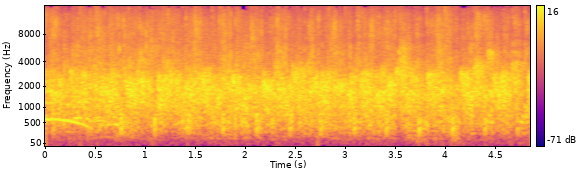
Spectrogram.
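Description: Comedy club audience applauding steadily.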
